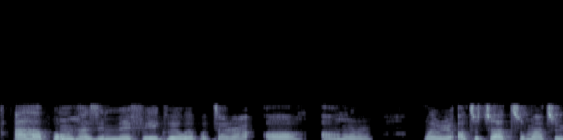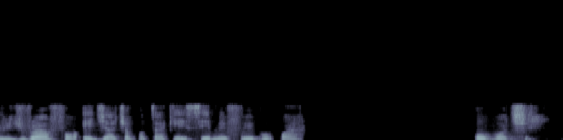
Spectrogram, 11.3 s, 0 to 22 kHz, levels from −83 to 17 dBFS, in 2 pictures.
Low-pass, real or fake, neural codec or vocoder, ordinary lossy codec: 5.4 kHz; real; none; none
